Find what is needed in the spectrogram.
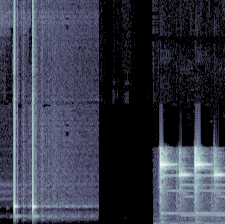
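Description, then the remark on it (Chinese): A hotel room doorbell rings with two quick chimes that trail off into silence, then a brighter, higher electronic chime repeats rapidly in a pulsing pattern. No voices are heard. “这时门铃突然响了，我被吓得心脏几乎要跳出来。”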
